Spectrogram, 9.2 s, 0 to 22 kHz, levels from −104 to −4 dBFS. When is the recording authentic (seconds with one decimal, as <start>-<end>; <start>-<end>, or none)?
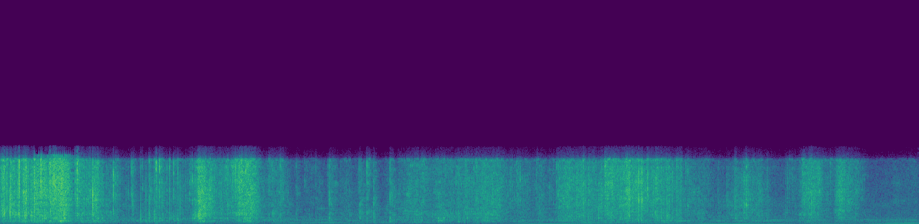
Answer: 2.1-5.6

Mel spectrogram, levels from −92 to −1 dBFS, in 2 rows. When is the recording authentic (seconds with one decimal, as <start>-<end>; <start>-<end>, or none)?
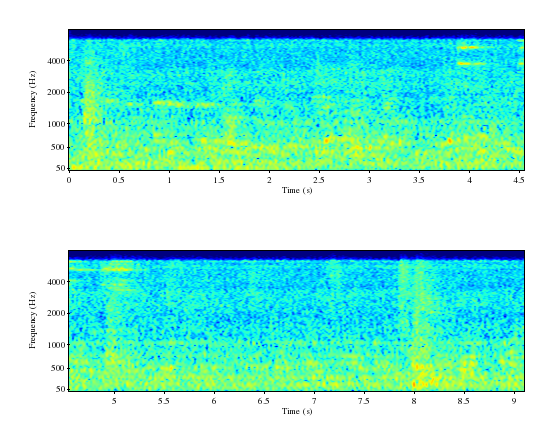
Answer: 0.0-2.8; 4.3-9.1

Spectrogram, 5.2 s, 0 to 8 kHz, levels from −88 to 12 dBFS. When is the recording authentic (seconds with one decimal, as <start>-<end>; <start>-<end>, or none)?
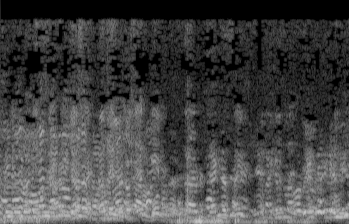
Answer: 0.0-5.2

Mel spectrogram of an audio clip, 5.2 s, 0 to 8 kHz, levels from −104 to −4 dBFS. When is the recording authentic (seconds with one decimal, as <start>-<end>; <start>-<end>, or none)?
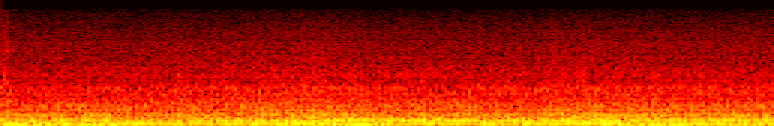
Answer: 0.0-0.8; 2.2-2.7; 4.1-5.2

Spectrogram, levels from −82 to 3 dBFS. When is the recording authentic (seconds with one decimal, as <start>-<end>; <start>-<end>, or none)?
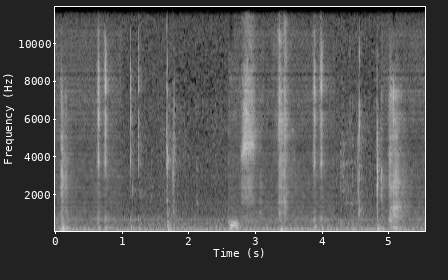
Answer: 1.0-2.6; 4.2-4.9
